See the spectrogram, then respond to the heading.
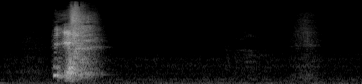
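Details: One sharp, explosive sneeze from an adult, followed by a quiet pause and a soft breathy exhalation, in a quiet room.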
